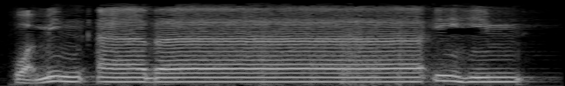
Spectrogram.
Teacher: النون الساكنة جاءت بعدها الهمزة، والواجب هنا أن تظهر النون الساكنة والهمزة من غير تشديد أو غنة · Term: الإظهار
